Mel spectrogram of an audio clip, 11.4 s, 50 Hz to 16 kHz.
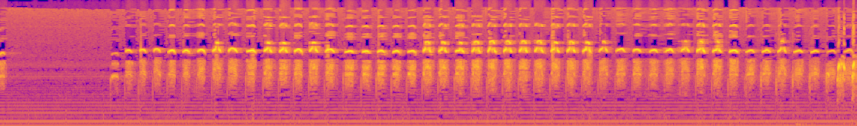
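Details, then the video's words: Osprey pair at their Loch Garten nest, 15 July 2011, both shouting at an intruder; after a short quiet start, a long unbroken volley of rapid, shrill, evenly spaced yelps over faint hum. "Intruder Alert"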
